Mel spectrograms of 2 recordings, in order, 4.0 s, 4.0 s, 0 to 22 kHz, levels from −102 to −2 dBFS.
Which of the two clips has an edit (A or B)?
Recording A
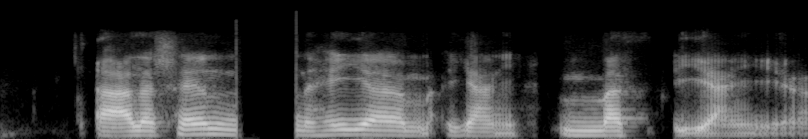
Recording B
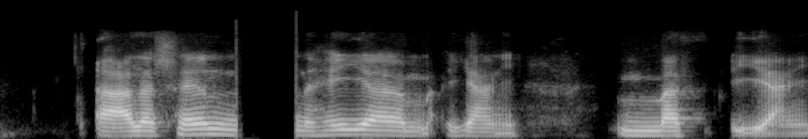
A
